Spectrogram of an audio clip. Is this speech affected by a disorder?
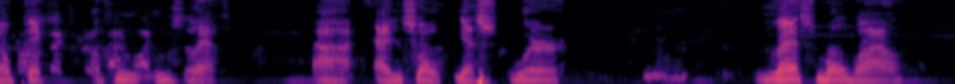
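Yes: benign essential tremor.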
